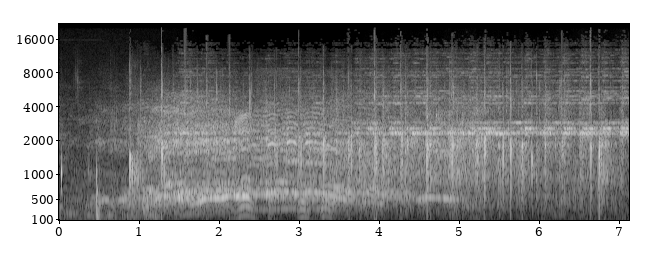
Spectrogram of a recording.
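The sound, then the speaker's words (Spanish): Applause at a festival launch: a crowd claps in a dense steady patter that swells after a brief start and carries on loudly, with a voice talking over the clapping early on. “Ya, aplauso ya”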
